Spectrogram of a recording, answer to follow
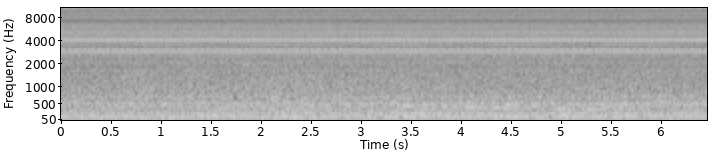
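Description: Steady hiss with a low electrical hum and a few faint steady high tones: the recording's background noise and room tone, with no distinct sound event.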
